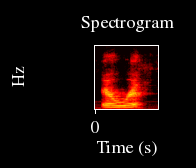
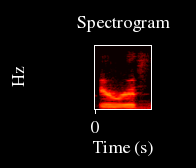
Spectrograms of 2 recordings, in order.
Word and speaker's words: Aerith: spelled her name wrong her name is aerith what a th not irish it's so bad oh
